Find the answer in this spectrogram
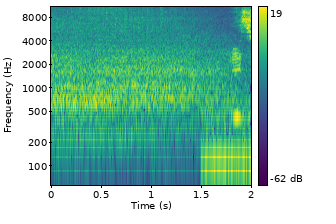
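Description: Bentley Mulsanne Speed driving past on a road, heard from the roadside as an even rush of tyre and road noise with no clear engine note. About one and a half seconds in, the sound changes to the inside of the car's cabin: a low drone of road noise, and a man starting to speak.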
